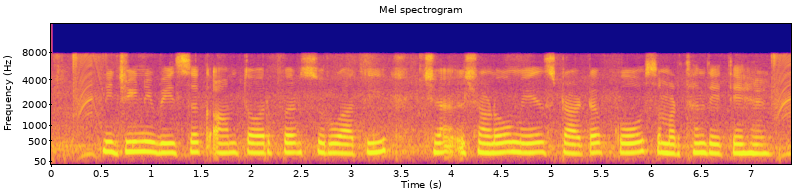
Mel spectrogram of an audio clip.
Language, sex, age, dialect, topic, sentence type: Hindi, female, 25-30, Kanauji Braj Bhasha, banking, statement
